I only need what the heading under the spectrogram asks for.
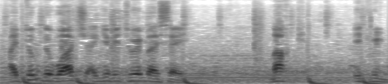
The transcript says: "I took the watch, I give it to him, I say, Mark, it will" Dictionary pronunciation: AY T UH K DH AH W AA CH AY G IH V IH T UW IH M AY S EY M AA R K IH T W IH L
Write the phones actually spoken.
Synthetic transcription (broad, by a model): AY T UH K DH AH W AA CH AY G IH V IH T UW IH M AY S EY M AA R K IH T W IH L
